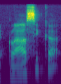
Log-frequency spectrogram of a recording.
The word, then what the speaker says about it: clássica: Então, a sílaba tônica ela não é a última, nem a penúltima, ela é a antepenúltima.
